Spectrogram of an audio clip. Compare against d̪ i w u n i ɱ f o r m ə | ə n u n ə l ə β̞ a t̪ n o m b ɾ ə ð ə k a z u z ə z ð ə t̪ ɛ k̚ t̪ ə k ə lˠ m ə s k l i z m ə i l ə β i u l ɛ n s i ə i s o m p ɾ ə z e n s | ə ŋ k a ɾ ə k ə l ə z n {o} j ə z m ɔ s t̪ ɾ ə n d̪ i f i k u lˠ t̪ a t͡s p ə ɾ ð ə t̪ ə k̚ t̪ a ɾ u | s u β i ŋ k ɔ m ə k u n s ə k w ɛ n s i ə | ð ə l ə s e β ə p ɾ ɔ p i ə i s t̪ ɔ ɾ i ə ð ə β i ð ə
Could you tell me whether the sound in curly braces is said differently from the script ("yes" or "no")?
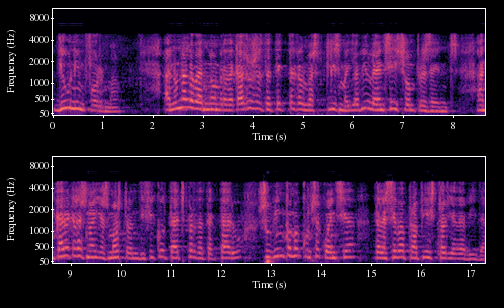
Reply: yes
